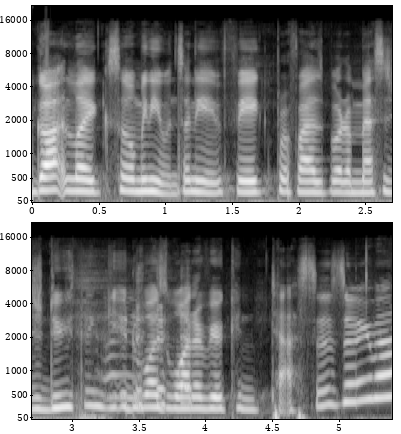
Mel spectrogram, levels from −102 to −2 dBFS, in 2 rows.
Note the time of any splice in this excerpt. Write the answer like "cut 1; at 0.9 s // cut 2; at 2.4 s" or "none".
none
